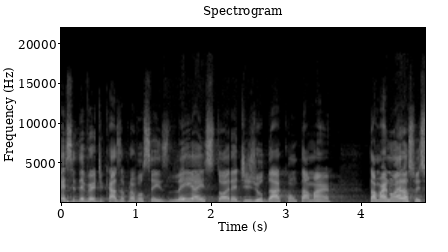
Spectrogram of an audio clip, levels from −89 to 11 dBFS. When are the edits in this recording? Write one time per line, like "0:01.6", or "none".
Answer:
none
